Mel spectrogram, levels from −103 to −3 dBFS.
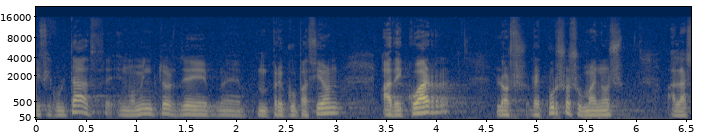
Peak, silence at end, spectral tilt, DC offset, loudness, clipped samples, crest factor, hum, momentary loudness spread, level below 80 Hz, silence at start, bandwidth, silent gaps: -16 dBFS; 0 s; -6.5 dB/octave; under 0.1%; -42 LUFS; under 0.1%; 26 dB; none; 18 LU; -76 dBFS; 0 s; 16 kHz; none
